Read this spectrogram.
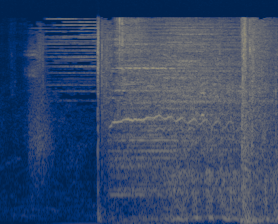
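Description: A magical chime and whoosh ring out as a card is cast.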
